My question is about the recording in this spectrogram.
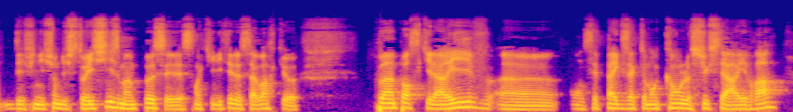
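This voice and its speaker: A man in his thirties, a podcast guest talking casually with many fillers and restarts. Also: lowish voice. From France. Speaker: podcast guest, marketing strategist. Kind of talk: casual interview chat.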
